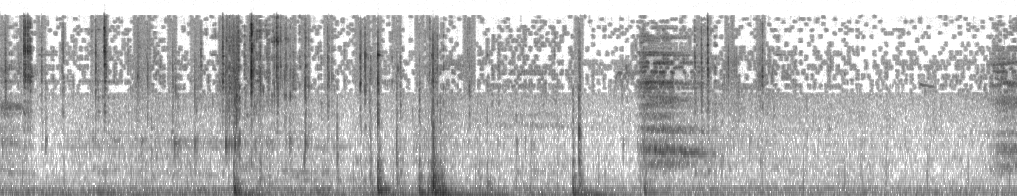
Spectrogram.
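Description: Scattered knocks and clatter of fishing gear being handled against a kayak, with a few louder thumps about two to three seconds in.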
